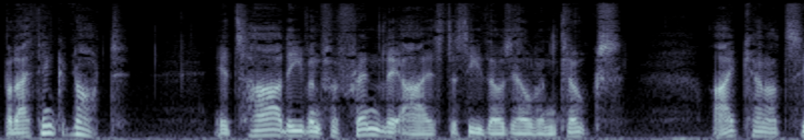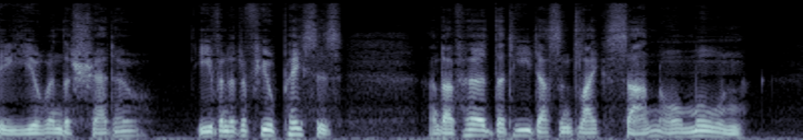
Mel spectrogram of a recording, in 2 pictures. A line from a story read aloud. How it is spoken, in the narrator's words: said Frodo quietly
